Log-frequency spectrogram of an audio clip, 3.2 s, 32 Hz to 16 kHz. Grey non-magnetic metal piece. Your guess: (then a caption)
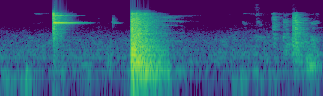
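Not lead. A grey, non-magnetic metal piece marked with an RX symbol, pulled from the lead box at a scrapyard, is struck and rings with a clang and a bright, bell-like tone near 3.7 kHz. Two sharp strikes ring out and decay quickly, followed by a softer, scratchier clatter. It looks like lead but is not: it won't cut, won't melt in a small furnace and doesn't spark when ground, and what it is made of remains unknown.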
